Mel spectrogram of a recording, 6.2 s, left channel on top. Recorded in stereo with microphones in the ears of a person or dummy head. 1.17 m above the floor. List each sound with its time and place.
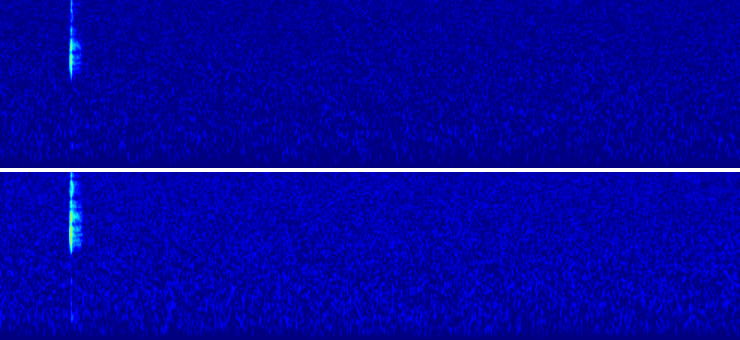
0.6 s dripping: 30° right (ahead or behind)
